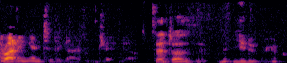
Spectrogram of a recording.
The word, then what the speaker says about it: Django: I believe the D is silent. The D is silent. It's Django. It's Django.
